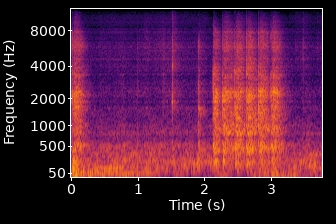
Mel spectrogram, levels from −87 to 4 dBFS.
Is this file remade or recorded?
remade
